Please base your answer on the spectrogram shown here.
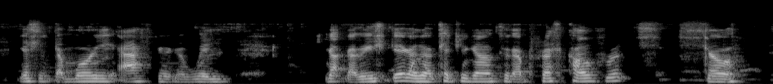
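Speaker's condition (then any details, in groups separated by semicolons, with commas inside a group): Cerebral palsy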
